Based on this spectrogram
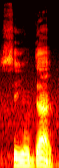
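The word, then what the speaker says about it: ciudad: see your dad citizen concentrate on combining the two vowels into a single syllable in the manner of the native speakers okay see your dad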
